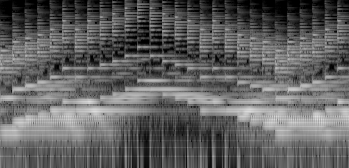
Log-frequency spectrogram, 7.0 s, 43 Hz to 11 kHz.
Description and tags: Monochord - arpeggio V4
Homemade monochord tuned to a diatonic scale
Recorded using Reaper and Rode NT1000 microphone
arpeggio, diatonic, harmonic, medieval, melodic, monochord, pythagorus, relax, relaxing, scale, solfeggio, therapeutic, therapy, wooden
